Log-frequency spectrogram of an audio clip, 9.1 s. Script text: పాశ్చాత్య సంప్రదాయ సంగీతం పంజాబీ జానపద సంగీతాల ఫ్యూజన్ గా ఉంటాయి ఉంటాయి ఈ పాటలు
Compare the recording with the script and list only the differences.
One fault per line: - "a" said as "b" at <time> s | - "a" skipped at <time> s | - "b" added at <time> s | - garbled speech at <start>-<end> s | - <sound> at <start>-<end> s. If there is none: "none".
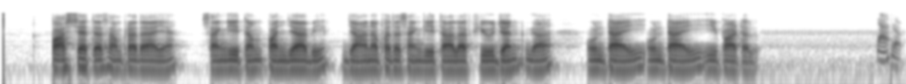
- chirp at 8.8-9.0 s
